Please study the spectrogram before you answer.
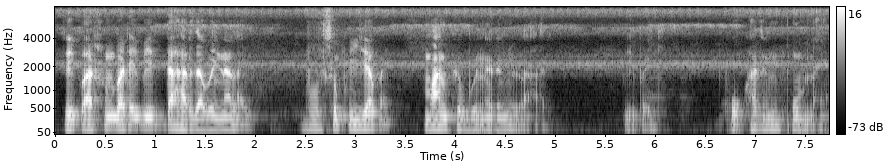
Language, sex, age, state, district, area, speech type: Bodo, male, 60+, Assam, Kokrajhar, urban, spontaneous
